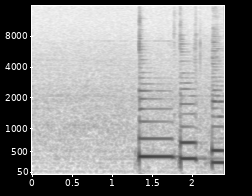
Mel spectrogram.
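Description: Semi-hollow electric guitar playing single notes: after a brief pause, one held note about a second and a half in, then a second note near the end, opening a short jazz V–I resolution phrase.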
